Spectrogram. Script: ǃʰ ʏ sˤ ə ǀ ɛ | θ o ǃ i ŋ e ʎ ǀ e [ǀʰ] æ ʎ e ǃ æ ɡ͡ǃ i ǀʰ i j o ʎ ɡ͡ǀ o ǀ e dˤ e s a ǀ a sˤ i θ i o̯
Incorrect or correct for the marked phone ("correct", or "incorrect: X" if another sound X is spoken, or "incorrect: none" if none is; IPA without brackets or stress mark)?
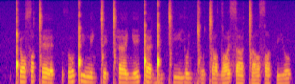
correct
